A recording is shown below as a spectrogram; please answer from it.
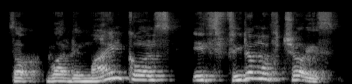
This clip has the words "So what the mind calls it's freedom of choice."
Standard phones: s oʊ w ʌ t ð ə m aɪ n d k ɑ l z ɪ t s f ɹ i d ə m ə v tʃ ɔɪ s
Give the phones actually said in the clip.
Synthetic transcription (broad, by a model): s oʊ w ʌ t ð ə m aɪ n d k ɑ l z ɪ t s f ɹ i d ə m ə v tʃ ɔɪ s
